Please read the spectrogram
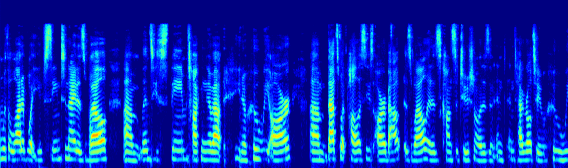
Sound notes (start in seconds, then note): none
